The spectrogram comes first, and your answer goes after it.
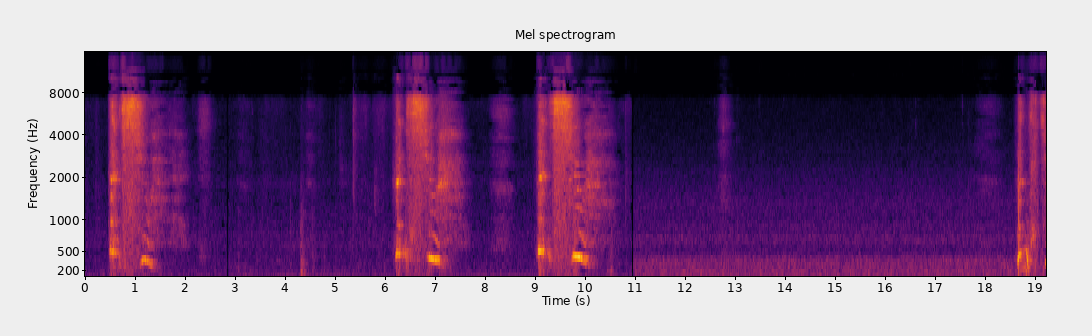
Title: Classic Sneeze 23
